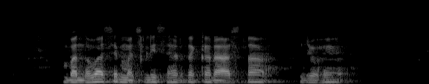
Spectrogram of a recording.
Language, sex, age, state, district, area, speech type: Hindi, male, 45-60, Uttar Pradesh, Jaunpur, urban, spontaneous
